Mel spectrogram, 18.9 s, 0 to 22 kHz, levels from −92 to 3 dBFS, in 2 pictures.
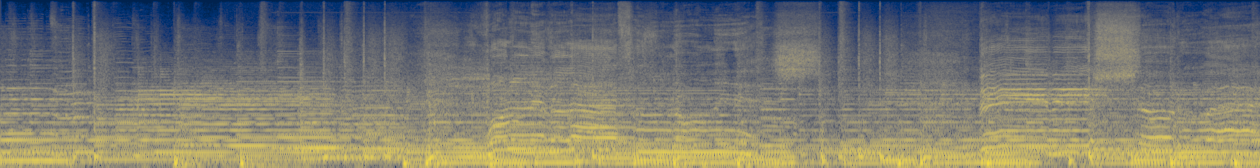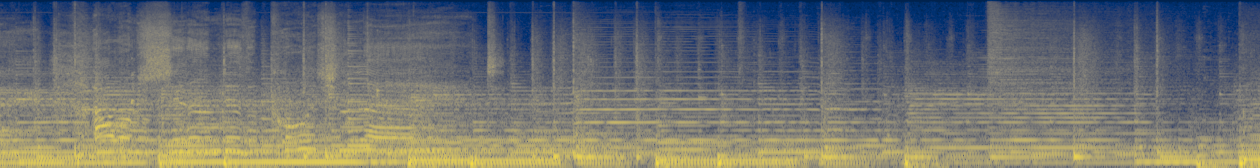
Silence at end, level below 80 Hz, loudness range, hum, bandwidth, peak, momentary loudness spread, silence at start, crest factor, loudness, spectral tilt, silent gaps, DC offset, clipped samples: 0 s; -22 dBFS; 5 LU; none; 19.5 kHz; 0 dBFS; 7 LU; 0 s; 12 dB; -12 LUFS; -6 dB/octave; none; under 0.1%; under 0.1%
